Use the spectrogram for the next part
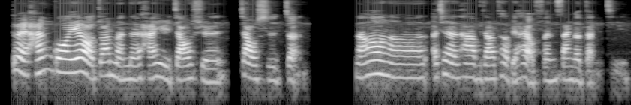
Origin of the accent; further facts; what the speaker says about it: Taiwan; accent: Taiwanese accent; moved away as an adult; now in South Korea; 我是台湾人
